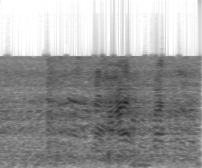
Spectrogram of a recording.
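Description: Indistinct voices talking over a steady background of room noise.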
